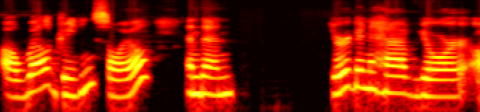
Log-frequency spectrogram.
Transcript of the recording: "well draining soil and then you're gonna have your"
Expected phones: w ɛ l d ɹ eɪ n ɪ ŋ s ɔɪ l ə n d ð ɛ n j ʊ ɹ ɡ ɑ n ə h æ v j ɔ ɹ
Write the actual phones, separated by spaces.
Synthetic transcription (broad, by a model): w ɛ l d ɹ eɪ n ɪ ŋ s ɔɪ l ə n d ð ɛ n j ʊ ɹ ɡ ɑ n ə h æ v j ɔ ɹ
